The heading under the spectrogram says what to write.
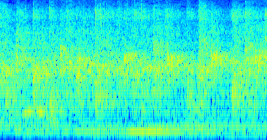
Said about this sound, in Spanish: Aleluya, aleluya. Dale un aplauso al rey.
